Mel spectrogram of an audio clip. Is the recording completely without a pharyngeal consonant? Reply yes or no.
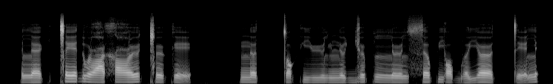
no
